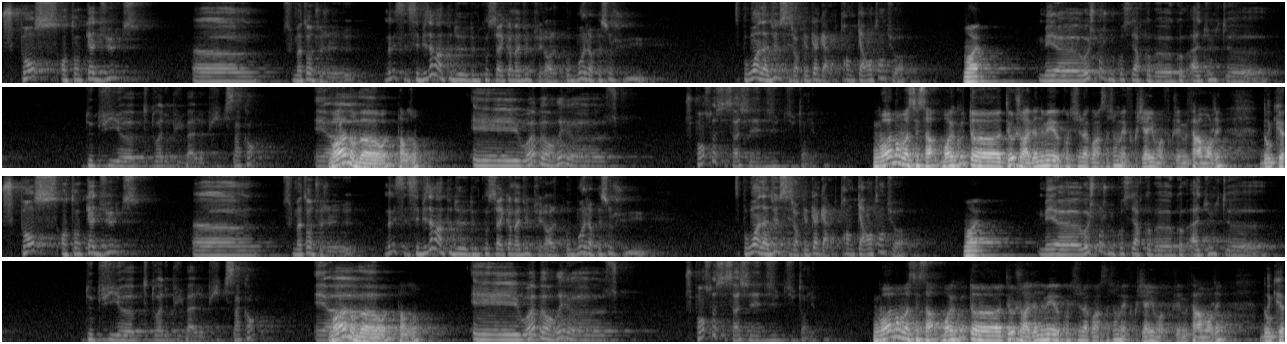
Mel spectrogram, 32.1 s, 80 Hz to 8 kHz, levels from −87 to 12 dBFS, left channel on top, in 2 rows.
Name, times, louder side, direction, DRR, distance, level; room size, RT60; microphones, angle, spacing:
voice 1, 0.0-1.7 2.4-3.2 3.5-4.4 4.8-8.0 9.3-11.3 12.9-15.8 17.0-19.2 19.9-20.7 21.9-23.7 24.7-26.2 31.9-32.0, right 1 dB, 15° right, 1.5 m, -39 dB
voice 2, 12.0-12.3 20.1-21.3 26.9-32.0, left 3 dB, 50° left, 0.6 m, -23 dB
23.5 x 17.5 x 7.1 m
head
